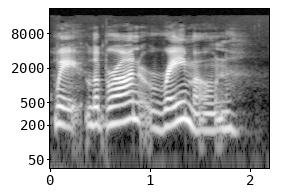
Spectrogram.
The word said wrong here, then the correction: Raymone: Raymond. James Sr. Emphasis on the Ray. – Yeah. R-A-Y-M-O-N-E. Raymond. James Sr. Yeah, December 30th.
